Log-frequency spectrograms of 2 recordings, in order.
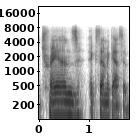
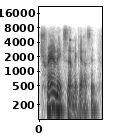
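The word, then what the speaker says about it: tranexamic acid: There's no S in transexemic acid. Even people in the blood field are saying transexemic acid, but it's really transexemic acid.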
